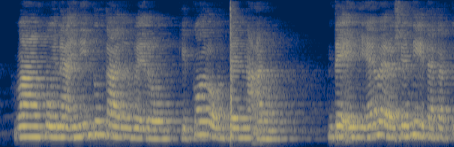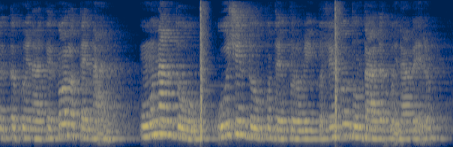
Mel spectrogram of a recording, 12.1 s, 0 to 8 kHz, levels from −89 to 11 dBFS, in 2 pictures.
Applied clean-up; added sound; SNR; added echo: none; Snare drum; 14 dB; reverberation time 0.9 s.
